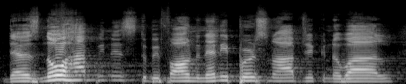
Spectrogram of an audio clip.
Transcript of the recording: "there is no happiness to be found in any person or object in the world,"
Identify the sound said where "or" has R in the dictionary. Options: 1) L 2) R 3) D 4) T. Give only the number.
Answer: 1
